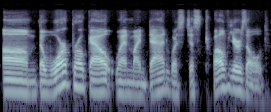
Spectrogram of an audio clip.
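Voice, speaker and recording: Man, teacher, playful, upbeat, low voice, dry sound. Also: slow pace, dry recording, highs cut off. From United States. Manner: upbeat, playful, with bursts of excitement. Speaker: teacher presenting a class video. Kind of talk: friendly classroom lesson.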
